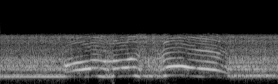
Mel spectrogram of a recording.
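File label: English near waypoint mood medium; War Thunder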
